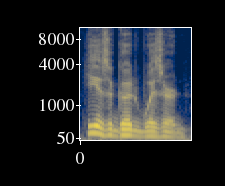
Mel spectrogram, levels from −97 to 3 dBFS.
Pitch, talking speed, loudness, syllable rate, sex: 115 Hz, 270 wpm, -16 LUFS, 5.9 syllables/s, male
